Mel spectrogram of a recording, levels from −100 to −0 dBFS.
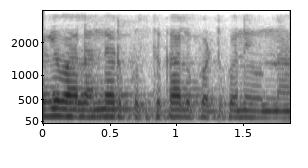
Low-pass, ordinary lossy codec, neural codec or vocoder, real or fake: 3.6 kHz; AAC, 32 kbps; none; real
